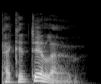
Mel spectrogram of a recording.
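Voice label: "peccadillo", British English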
